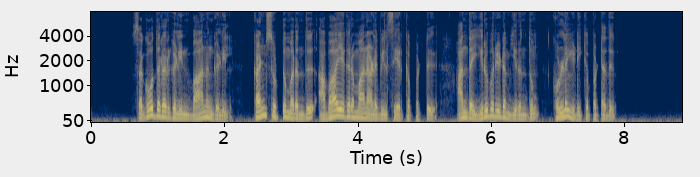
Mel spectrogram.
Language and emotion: Tamil, neutral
